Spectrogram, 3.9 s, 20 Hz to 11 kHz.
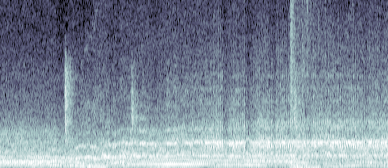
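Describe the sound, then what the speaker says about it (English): In the Forza Motorsport 5 racing game, an early front-wheel-drive sport compact hot hatch brakes into a turn, its engine droning loudly while the tires squeal and skid through the corner. "I put on the brakes and make the turn."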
